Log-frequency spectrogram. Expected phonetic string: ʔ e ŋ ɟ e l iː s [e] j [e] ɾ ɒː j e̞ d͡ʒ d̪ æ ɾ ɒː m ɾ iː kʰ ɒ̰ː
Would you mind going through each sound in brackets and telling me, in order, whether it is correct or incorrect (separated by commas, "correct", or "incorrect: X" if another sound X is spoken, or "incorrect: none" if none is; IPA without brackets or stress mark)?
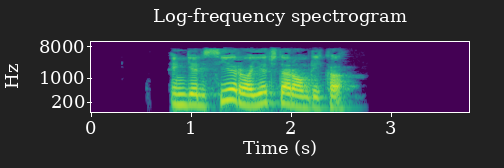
incorrect: i, correct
